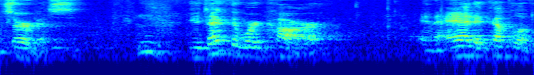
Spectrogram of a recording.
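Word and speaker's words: χαρά: us the Greek word for joy is car it's spelled a little differently than our automobiles it's ch h r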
